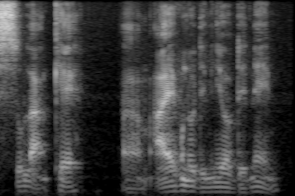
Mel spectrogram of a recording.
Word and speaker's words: Solanke: A lot of people call him Solanke. That's the English version. The right pronunciation is Solanke.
